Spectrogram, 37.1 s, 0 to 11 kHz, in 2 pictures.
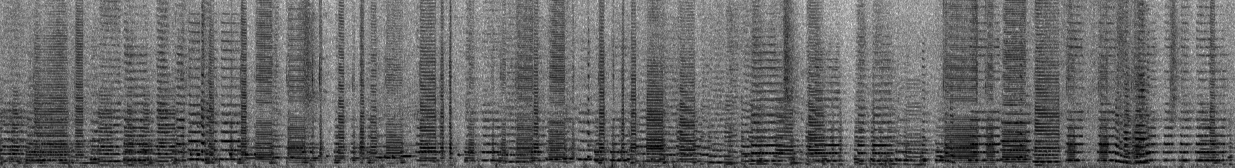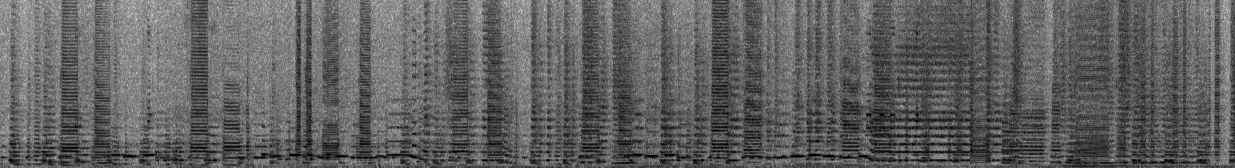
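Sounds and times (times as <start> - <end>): bus musical horn melody: 0.0 - 37.0.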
